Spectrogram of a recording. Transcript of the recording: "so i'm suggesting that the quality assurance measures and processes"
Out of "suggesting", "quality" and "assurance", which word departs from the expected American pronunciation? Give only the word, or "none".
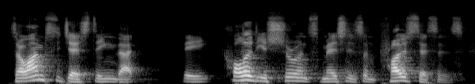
none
